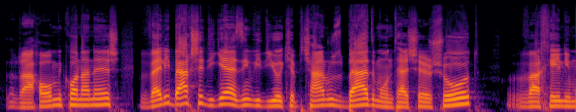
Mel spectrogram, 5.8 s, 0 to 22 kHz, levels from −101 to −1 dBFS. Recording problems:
abrupt cut into speech; at the end

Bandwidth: 19 kHz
